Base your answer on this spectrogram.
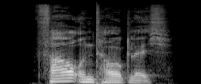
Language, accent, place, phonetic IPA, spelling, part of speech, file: German, Germany, Berlin, [ˈfaːɐ̯ʔʊnˌtaʊ̯klɪç], fahruntauglich, adjective, De-fahruntauglich.ogg
- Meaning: unable or unfit to drive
